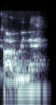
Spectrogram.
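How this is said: The name is pronounced the Italian way. This is how it is said in Italy. "in Italy, you would say Carmine"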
